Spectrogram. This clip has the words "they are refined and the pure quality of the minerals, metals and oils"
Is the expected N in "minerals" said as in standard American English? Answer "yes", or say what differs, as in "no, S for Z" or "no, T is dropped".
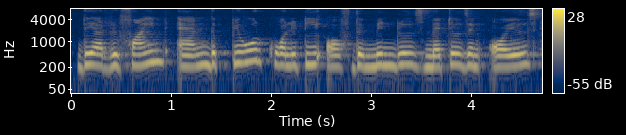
yes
